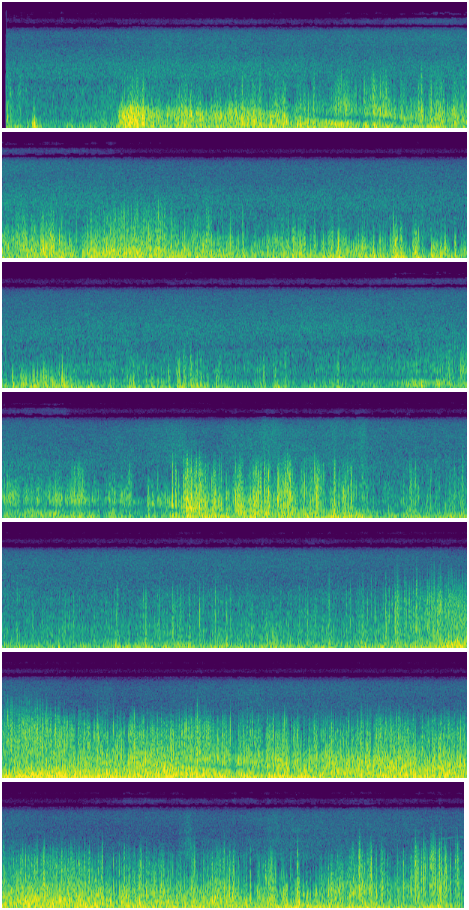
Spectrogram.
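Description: Wind buffeting a phone microphone over ocean surf breaking on a sandy beach, rising and falling in gusts and loudest in the last several seconds.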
